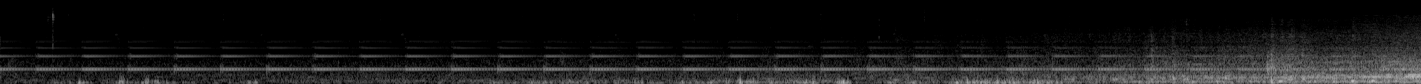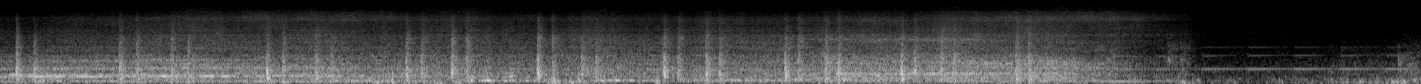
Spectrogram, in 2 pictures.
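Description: Level-crossing warning bell ringing in a steady repeating pattern as a Keihan 6000-series electric train approaches and passes close by. Its wheels clack over the rail joints with a running hum that drowns the bell, and the train fades out about two seconds before the end, leaving the bell ringing.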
